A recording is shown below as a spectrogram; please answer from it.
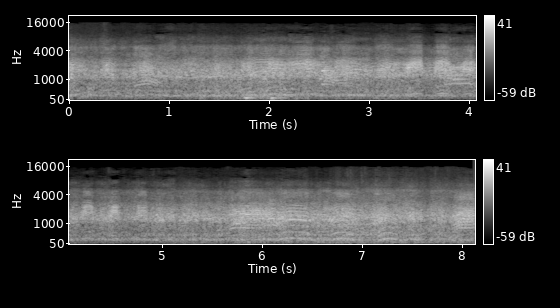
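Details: Free-range duck flock on the daily run to or from the lake, rapid overlapping quacks and louder harsh calls pulsing irregularly through a continuous chorus, with brief low thumps.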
